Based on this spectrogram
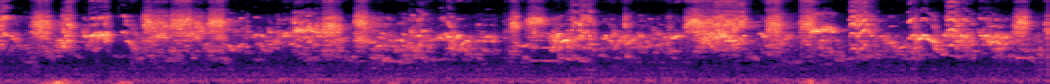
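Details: Finches eating and chirping, a continuous flock chatter of sharp high tweets and short trills, with a couple of soft low taps.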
